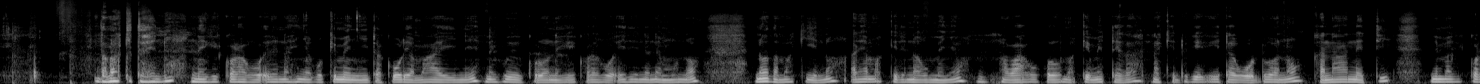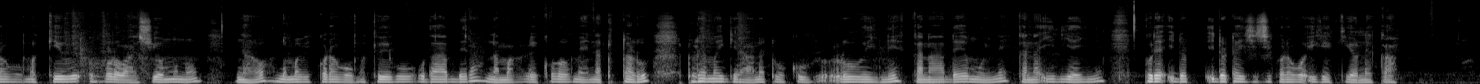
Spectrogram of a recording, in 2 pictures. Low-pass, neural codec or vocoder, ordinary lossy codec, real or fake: none; vocoder, 44.1 kHz, 128 mel bands, Pupu-Vocoder; none; fake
